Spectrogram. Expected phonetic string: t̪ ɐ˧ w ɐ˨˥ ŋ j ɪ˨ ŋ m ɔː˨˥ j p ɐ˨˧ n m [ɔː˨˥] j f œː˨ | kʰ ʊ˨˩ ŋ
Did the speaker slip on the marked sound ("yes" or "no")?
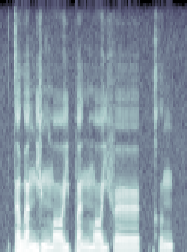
yes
